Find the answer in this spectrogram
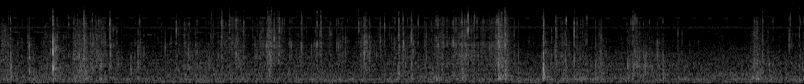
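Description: Plastic birdseed bag crinkling and rustling in the hands, in irregular crackles, as a peanut-butter-coated pine cone is worked around inside it.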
